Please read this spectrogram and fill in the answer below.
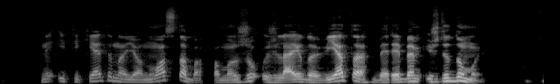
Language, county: Lithuanian, Kaunas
